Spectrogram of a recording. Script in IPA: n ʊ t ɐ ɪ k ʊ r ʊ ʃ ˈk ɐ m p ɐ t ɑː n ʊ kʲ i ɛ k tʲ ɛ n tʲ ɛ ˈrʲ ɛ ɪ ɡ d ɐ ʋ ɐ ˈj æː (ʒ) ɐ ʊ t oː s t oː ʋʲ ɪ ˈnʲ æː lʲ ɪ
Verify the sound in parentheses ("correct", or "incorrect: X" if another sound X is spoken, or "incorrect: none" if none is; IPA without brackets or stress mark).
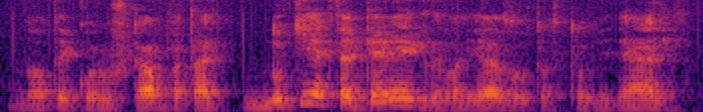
incorrect: z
